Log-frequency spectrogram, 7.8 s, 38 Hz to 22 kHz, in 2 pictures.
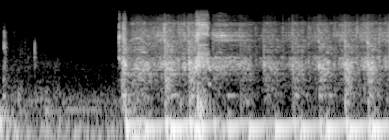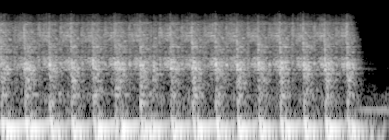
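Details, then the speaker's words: K24A2-swapped 1987 Acura Integra after new MAP and intake air temperature sensors, and 12 V added to the second cam position sensor: cranks briefly, catches and settles into a steady, busy, raspy open-exhaust idle; finally starts and runs. "So, it finally runs."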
